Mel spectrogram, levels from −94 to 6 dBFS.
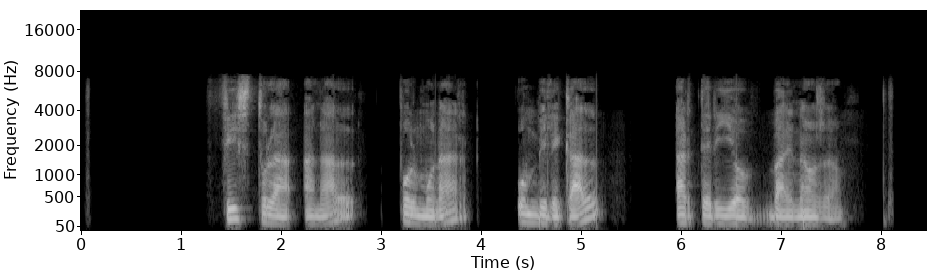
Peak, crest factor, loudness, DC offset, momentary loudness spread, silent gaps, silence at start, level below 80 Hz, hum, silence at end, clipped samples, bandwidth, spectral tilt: -8 dBFS; 20 dB; -27 LUFS; under 0.1%; 11 LU; 2.88-3.19 s, 4.01-4.33 s, 5.53-5.95 s, 7.93-8.02 s; 1.4 s; -58 dBFS; none; 0.35 s; under 0.1%; 7.6 kHz; -5.5 dB/octave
